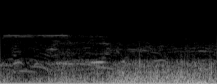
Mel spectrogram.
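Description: Wind buffeting the microphone with a steady rumble, over distant shouts and calls from players on the pitch.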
